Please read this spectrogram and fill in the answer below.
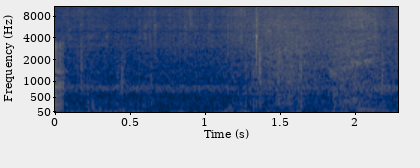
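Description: Faint steady hiss of a campfire under a grill, with a few soft crackles.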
